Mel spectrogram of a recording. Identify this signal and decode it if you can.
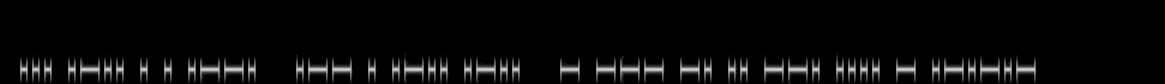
Morse code, heard as a keyed tone, about 21 wpm, 700 Hz. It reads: SLEEP WELL TONIGHT.
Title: Sentences from Top 1000 Words - Review Part 4 - 20wpm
